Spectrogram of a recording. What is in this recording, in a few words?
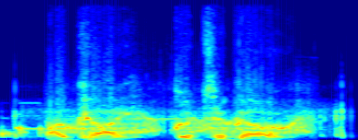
good to go, Voiceovers, UK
